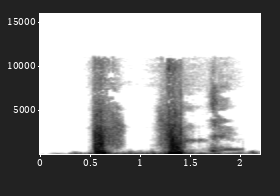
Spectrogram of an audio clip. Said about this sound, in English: Guys, you are correct. That was the coot.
